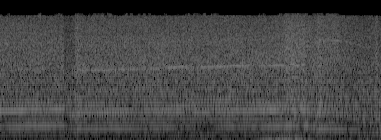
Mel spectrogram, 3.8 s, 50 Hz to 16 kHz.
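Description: A V8 Supercar in Forza 7 revs hard at Brands Hatch with a continuous, rising and falling engine whine. Its pitch dips briefly as it shifts down. The engine sounds close and loud, with no voices.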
